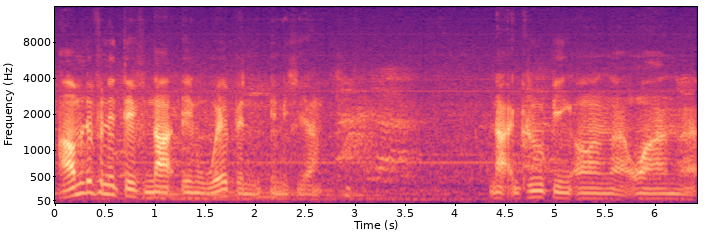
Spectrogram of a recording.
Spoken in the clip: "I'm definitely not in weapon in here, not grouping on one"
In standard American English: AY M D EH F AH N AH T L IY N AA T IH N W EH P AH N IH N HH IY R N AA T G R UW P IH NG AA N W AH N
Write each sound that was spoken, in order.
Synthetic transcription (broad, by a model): AY M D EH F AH N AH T IY N AA T IH N W EH P AH N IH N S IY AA N AA T G R UW P IH NG AA N W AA N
